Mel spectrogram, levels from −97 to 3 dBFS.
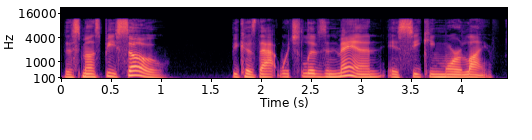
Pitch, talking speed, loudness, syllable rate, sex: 160 Hz, 190 wpm, -19 LUFS, 4.9 syllables/s, female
